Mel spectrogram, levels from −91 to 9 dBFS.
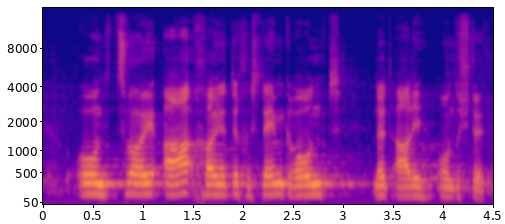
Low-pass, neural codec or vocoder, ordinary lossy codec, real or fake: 14.4 kHz; none; none; real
